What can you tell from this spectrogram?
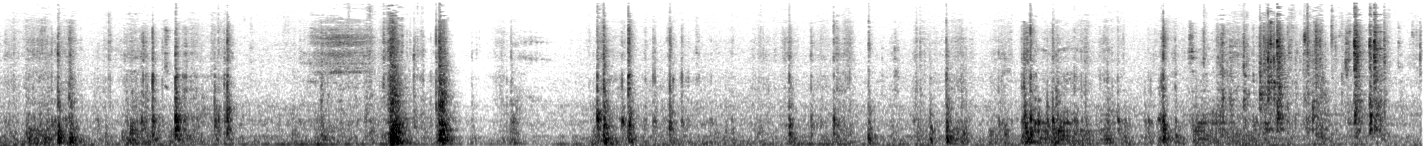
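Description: Glass LocknLock food container and its plastic lid being handled: a string of clicks, taps and knocks as the lid is pressed and worked around the rim, loudest about three seconds in. The lid comes off near the end.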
